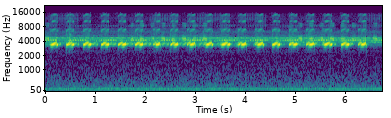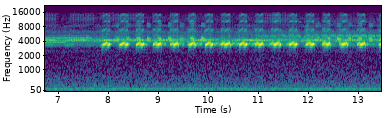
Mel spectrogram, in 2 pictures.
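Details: Autumn night grass insects from Changnyeong, South Gyeongsang, Korea: steady high chirps about three a second stop for roughly a second midway, then resume, with a softer higher insect hum continuing throughout.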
